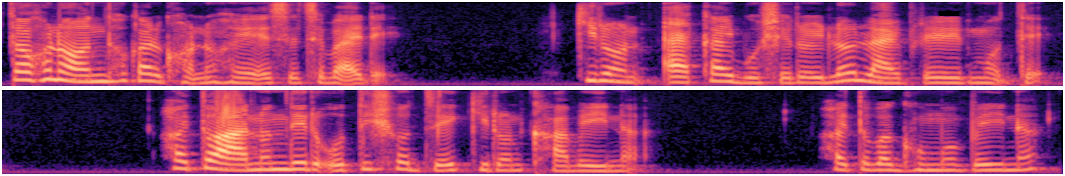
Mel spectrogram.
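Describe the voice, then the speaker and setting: Woman reading a novel aloud, mellow relaxed tone, expressive storytelling, bit dull recording. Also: medium pitch, unhurried, pauses often. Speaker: audiobook narrator. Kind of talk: expressive scripted literary narration.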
